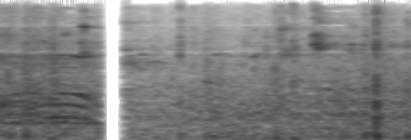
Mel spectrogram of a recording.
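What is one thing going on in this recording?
A football is kicked.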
